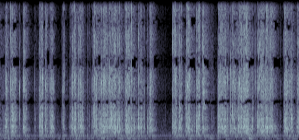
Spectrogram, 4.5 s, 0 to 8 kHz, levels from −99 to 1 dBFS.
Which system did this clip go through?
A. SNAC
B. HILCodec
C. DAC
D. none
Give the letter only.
D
